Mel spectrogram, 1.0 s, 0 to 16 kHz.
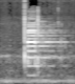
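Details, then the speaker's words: Brief electronic beep as a keypad button is pressed on a Hawkmed Hawk i1 infusion pump, with the keypad sound setting enabled during a product demonstration. "Jadi kalau Jin aktifkan ya akan bunyi tiap kitab pencet keypad-nya seperti itu"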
